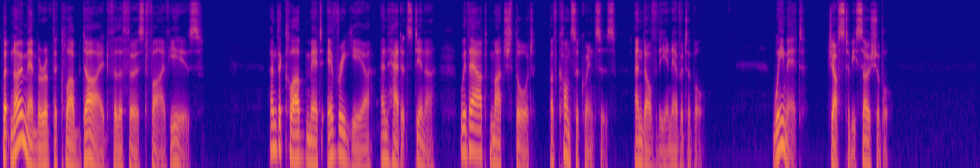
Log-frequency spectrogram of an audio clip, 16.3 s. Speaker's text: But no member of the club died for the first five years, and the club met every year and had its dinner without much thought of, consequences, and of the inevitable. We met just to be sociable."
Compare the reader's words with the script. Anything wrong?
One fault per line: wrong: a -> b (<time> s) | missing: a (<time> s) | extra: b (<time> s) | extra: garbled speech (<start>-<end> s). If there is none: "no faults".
no faults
